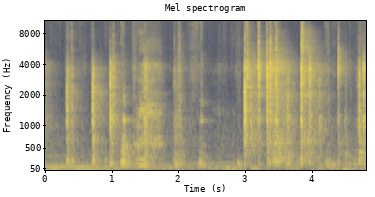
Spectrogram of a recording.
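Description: Metal clinks and clicks of hand tools and bolts as the rear differential carrier's mounting bolts are threaded in and worked. The clicks are scattered at first, then come quicker and louder from about three seconds in.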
